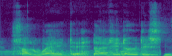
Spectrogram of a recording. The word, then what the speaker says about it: salvete: That's not how I pronounce them. I closed them. So I went E, O, U for the long ones. You don't need to close them. You can open them.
